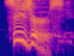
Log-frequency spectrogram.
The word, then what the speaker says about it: seizures: I'm, it, part of these definitions is the word Caesars. Am I saying that right? Seizures. Seizures. There you go.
